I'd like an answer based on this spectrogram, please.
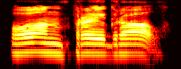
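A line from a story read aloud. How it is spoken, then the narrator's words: Grim smirking. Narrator (Russian): мрачно усмехнулся Гшан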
